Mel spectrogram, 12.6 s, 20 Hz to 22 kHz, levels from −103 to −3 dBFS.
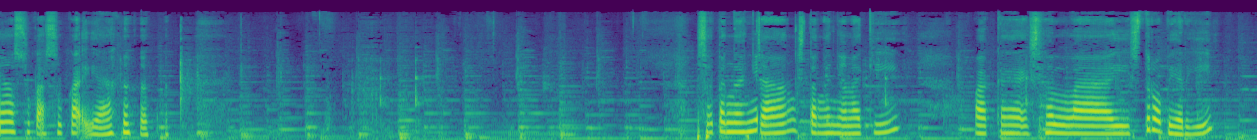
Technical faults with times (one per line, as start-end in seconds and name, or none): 7.53-7.59 stream segment skipped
